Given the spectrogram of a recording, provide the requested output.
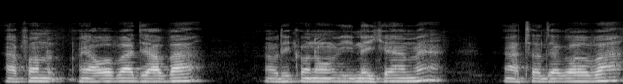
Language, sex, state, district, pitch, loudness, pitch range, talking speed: Bhojpuri, male, Bihar, Muzaffarpur, 140 Hz, -17 LUFS, 140-150 Hz, 75 wpm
